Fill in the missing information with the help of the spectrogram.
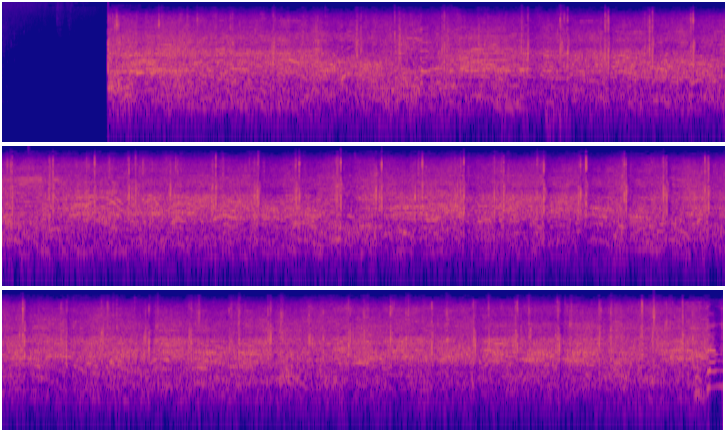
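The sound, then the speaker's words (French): A large rally crowd chants pro-Palestinian and anti-Israel slogans together, a loud, dense wall of voices with rhythmic pulses and shouts that carries on steadily for about twenty seconds. “Oui, plusieurs élus insoumis et écologistes ont pris part à ce rassemblement où plusieurs euh, chants pro-palestiniens et anti-Israël ont été scandés.”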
